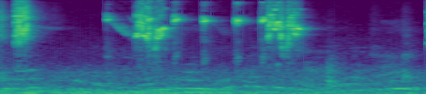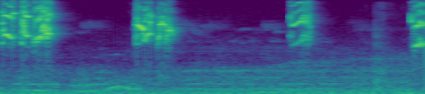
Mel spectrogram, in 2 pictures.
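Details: Rosella of various colour mutations uttering clusters of sharp, squeaky chirps at irregular intervals, some in quick doubled notes, over a low background hum.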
